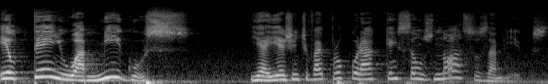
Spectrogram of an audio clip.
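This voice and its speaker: A woman at a fairly slow pace, her pitch swinging very widely. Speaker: spiritist lecturer. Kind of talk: lecture.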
